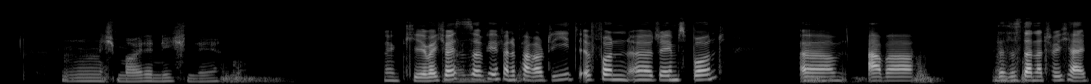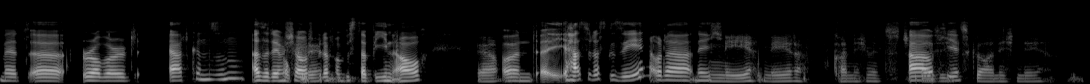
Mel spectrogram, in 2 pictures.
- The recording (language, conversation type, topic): German, unstructured, Welche Erlebnisse verbindest du mit deinem Lieblingsfilm?
- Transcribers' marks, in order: tapping; other background noise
